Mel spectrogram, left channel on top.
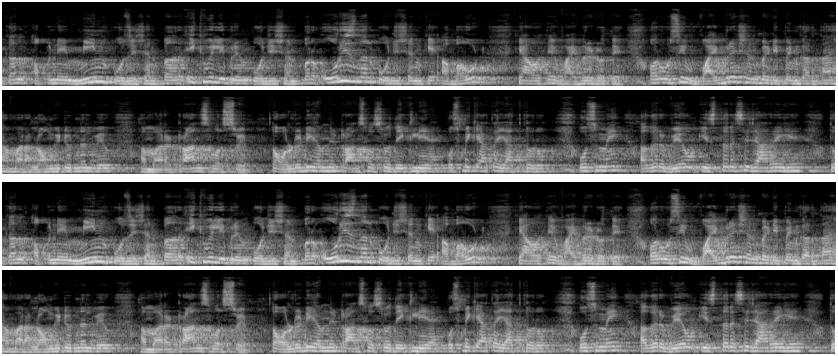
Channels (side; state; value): both; normal; correlation 0.89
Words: अपने मीन पोजिशन पर, इक्विलिब्रियम पोजिशन पर, ओरिजिनल पोजिशन के अबाउट क्या होते हैं, वाइब्रेट होते हैं, और उसी वाइब्रेशन पे डिपेंड करता है हमारा लॉन्गिट्यूडनल वेव, हमारा ट्रांसवर्स वेव। तो ऑलरेडी हमने ट्रांसवर्स वेव देख लिया है, उसमें क्या था याद करो। उसमें अगर वेव इस तरह से जा रही है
